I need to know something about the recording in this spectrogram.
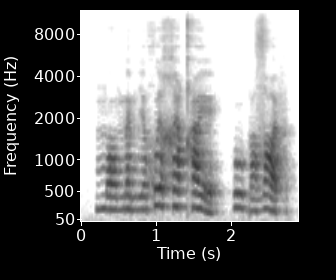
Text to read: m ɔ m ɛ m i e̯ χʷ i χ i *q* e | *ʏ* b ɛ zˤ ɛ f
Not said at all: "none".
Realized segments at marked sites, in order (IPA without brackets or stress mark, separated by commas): qʰ, u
